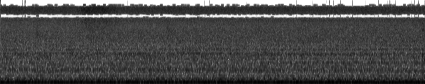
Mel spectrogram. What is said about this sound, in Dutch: Ik ga de afzuiger aanzetten, want ik ben bang dat hij straks eh, het rookalarm uitnodigt om even te roepen.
